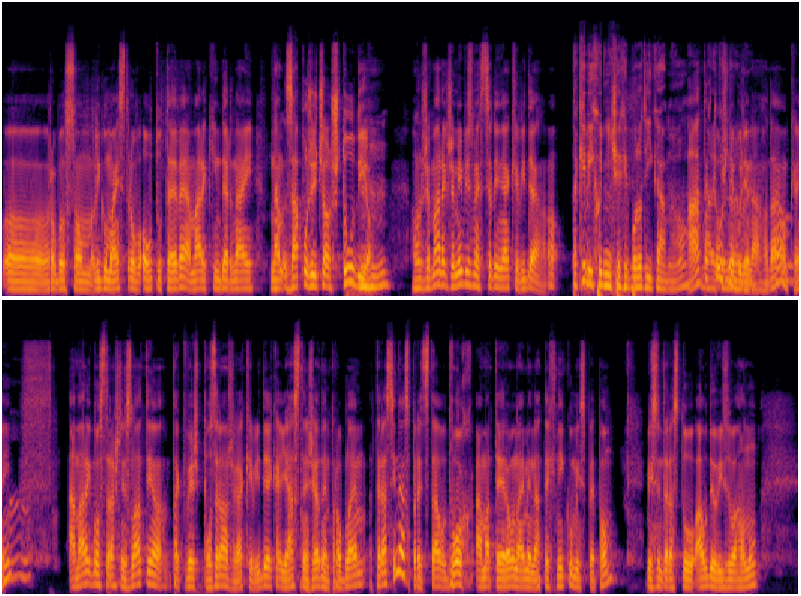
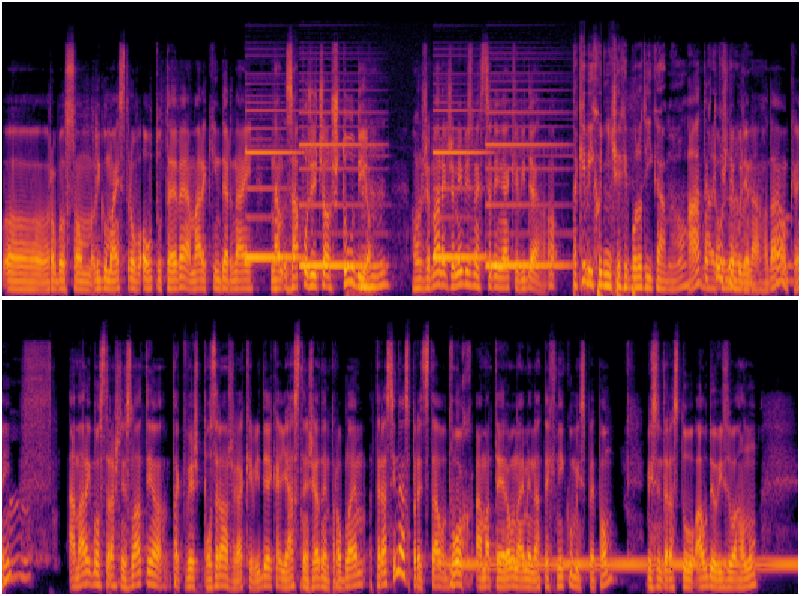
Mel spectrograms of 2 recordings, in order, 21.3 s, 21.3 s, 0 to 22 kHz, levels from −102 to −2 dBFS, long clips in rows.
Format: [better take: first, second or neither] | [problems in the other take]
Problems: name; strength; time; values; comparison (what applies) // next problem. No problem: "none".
first | doorbell; loud; from 3 to 7.5 s; peak 4 dB above the speech // phone ringing; noticeable; from 16 s on; peak 7 dB below the speech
